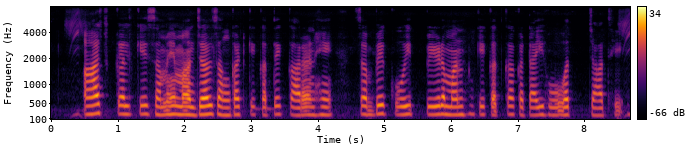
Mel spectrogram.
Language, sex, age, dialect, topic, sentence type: Chhattisgarhi, female, 18-24, Central, agriculture, statement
